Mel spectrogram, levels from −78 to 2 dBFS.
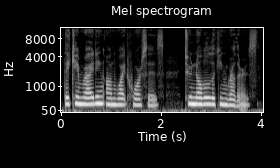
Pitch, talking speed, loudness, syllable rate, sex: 215 Hz, 150 wpm, -13 LUFS, 4.7 syllables/s, female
